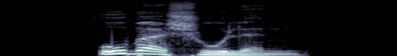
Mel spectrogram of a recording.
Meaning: plural of Oberschule
- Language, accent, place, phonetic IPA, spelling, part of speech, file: German, Germany, Berlin, [ˈoːbɐˌʃuːlən], Oberschulen, noun, De-Oberschulen.ogg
